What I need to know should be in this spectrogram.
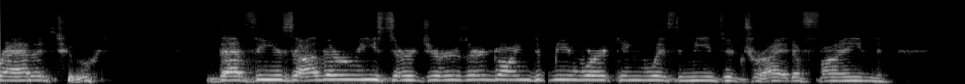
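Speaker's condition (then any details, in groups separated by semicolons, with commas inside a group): ALS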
